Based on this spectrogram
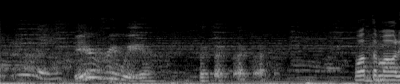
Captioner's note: laughs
